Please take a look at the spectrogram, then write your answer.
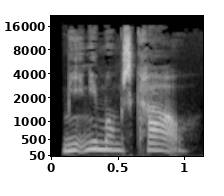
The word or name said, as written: minimumskrav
